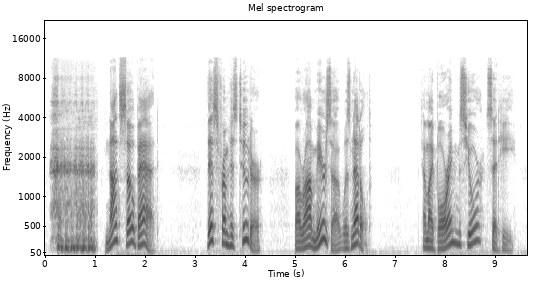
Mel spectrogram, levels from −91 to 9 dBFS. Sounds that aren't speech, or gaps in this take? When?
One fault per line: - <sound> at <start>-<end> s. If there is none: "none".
- laugh at 0.1-1.1 s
